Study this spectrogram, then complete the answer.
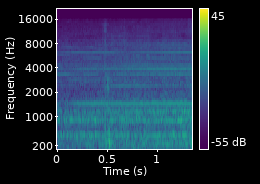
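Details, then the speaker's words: Camper van Thetford cassette toilet SOG odour-extraction 12 V fan, running when the valve is opened: thin steady hum at one even pitch, no rattle or scraping; fan spinning normally, stops when closed. "Quand tu tournes la vanne dans l'autre sens, voilà, ça s'est ouvert. Et on entend bien le ventilo qui"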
